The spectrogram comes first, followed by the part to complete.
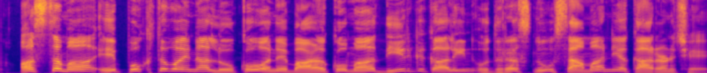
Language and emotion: Gujarati, neutral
